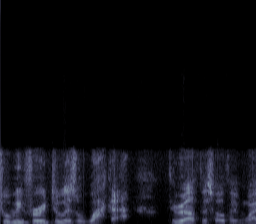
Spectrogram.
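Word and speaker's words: WHCA: communications agency which will be referred to as Waka throughout this whole thing why it's pronounced like that I don't really know on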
